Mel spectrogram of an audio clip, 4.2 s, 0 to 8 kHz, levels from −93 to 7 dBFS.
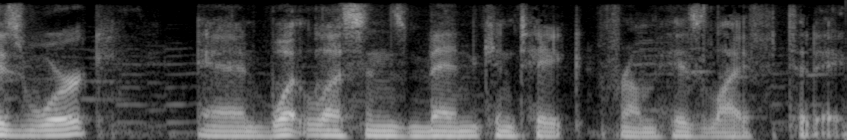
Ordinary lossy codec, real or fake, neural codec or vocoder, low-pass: AAC, 48 kbps; real; none; 7.2 kHz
